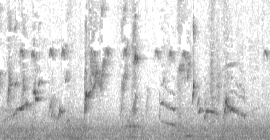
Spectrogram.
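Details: Common starling song of quick varied phrases: thin slurred whistles, sharp upward sweeps, chattering clicks and a few descending notes, delivered in overlapping bursts without pause against a quiet low hum.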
